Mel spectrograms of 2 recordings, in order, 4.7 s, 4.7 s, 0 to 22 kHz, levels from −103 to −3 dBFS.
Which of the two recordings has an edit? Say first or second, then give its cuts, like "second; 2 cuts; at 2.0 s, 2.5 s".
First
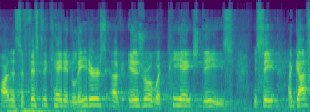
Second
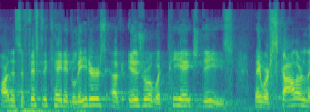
first; 1 cut; at 3.8 s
